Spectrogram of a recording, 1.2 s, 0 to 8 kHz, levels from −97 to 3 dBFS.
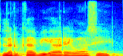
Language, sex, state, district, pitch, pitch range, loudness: Hindi, male, Arunachal Pradesh, Longding, 145 Hz, 145-155 Hz, -13 LUFS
